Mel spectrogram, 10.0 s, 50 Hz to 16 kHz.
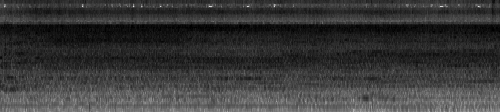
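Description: A 2003 Toyota RAV4's 2.0-litre VVT-i four-cylinder engine idling steadily, heard close up over the open engine bay.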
